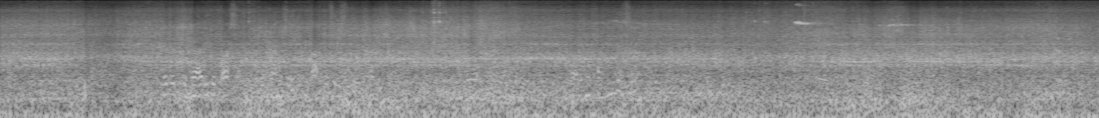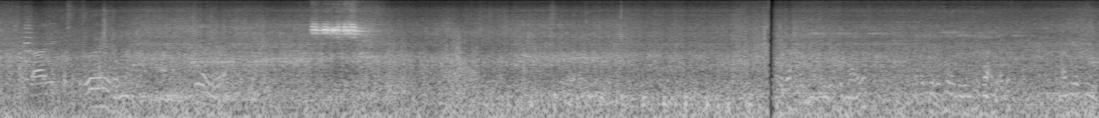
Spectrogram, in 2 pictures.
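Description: Motorcycle ride heard from the rider's seat: a steady rush of wind and engine noise with street traffic around, with a short high-pitched beep a little past two-thirds of the way through and a momentary dropout near the end.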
